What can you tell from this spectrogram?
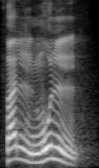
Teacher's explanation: یہاں میم کو لام سے ملانا ہے، لام کو پھر ہلائیں گے نہیں، ہونٹ گول ہو جائیں گے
